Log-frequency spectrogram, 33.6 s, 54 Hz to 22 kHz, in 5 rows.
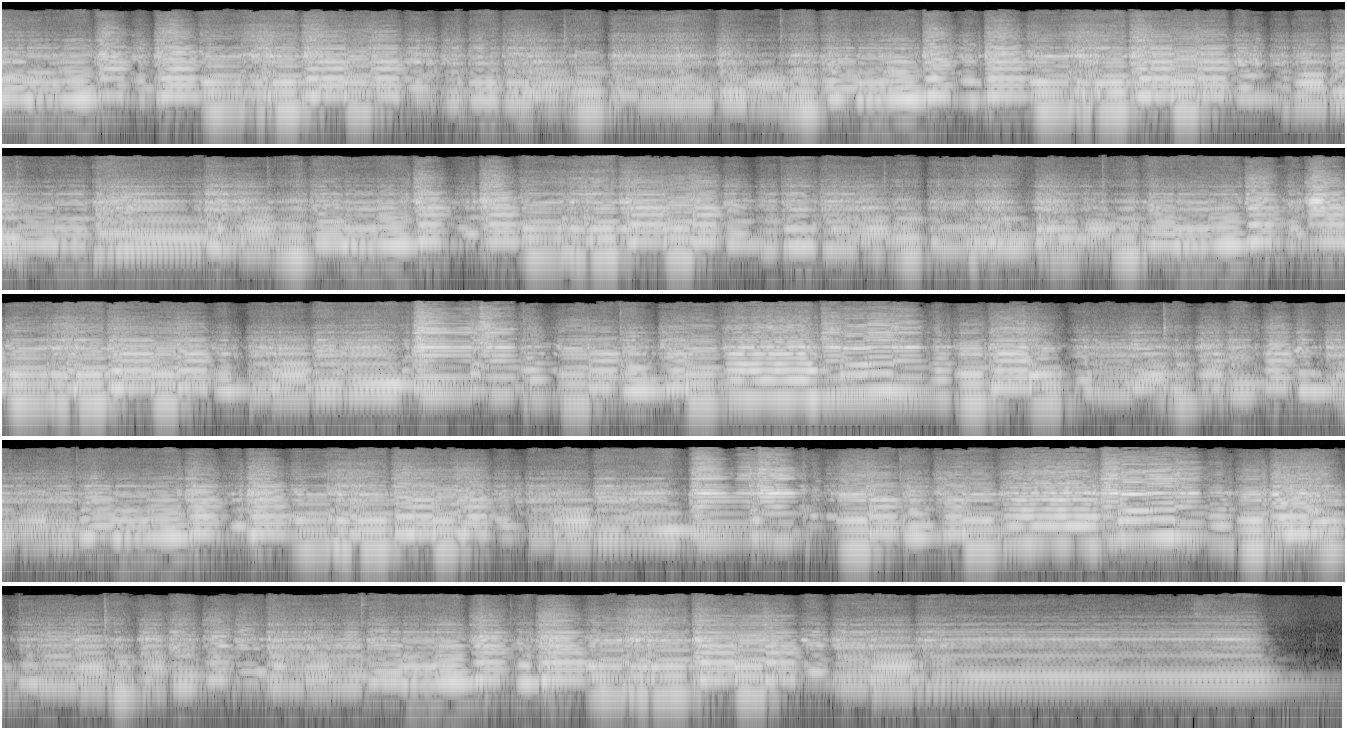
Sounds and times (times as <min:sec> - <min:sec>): Violin, fiddle: 0:00.0 - 0:33.5.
